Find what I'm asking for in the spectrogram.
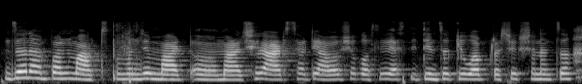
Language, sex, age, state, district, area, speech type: Marathi, female, 18-30, Maharashtra, Amravati, urban, spontaneous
